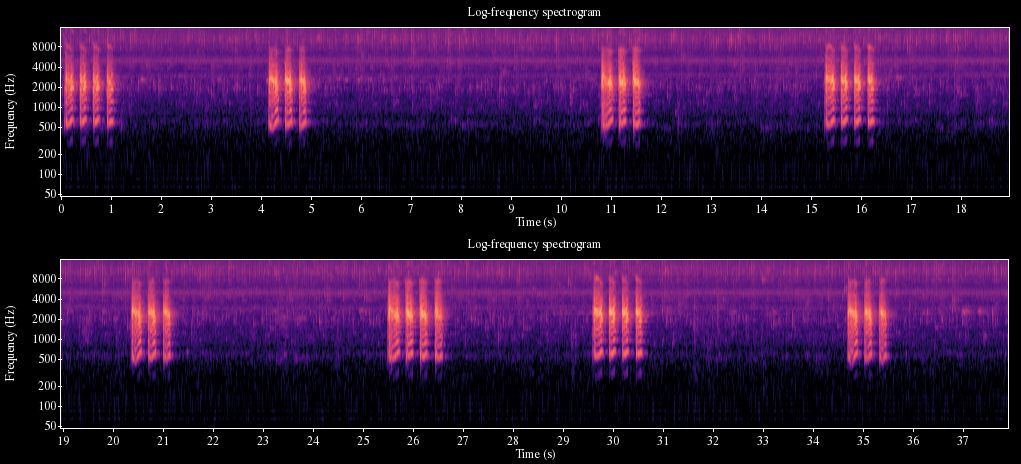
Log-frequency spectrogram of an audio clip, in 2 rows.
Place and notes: Frogs chirping, at the Hostel
Zoom H2n MS+XY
